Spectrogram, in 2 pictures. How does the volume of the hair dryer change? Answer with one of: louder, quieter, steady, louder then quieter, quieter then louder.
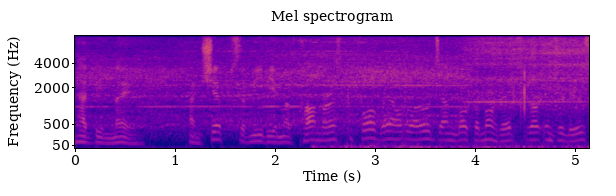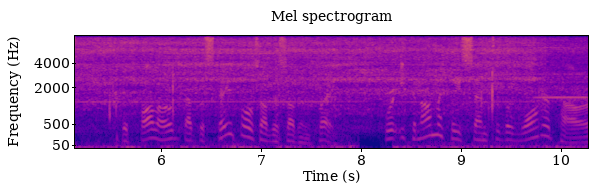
steady.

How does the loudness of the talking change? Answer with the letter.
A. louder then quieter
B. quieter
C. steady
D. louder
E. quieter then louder
C.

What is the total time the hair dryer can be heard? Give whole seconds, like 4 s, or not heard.
10 s.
